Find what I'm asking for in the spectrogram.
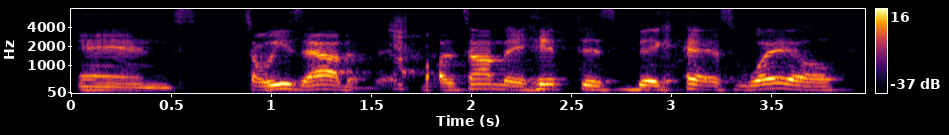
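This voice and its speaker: A man in relaxed conversation who lays out a show's story point by point and drops into quoting the characters along the way. His pitch sits in the middle of the usual range for a man. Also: normal speed, husky. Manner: explains plot step by step, quotes characters. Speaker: podcast guest. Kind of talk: casual chat recapping a TV show.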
